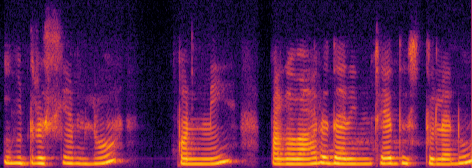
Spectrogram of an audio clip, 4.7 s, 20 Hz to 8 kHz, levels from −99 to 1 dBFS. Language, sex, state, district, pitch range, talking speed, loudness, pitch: Telugu, female, Andhra Pradesh, Krishna, 240-275 Hz, 90 wpm, -17 LUFS, 255 Hz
